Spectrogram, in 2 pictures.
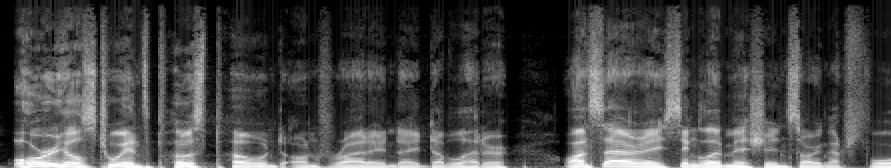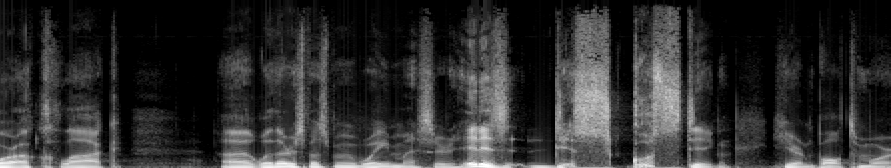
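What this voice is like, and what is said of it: Put-on accent. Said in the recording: “What accent was that there?”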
